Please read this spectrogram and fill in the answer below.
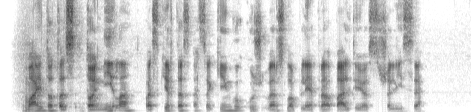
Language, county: Lithuanian, Klaipėda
